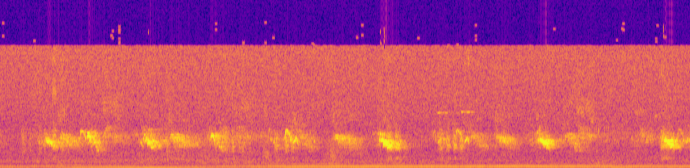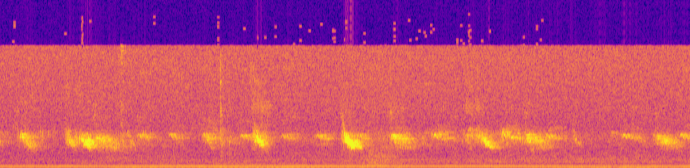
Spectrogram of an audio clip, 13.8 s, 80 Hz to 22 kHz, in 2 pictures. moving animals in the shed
0:00.0 0:05.0, 0:07.6 0:12.3

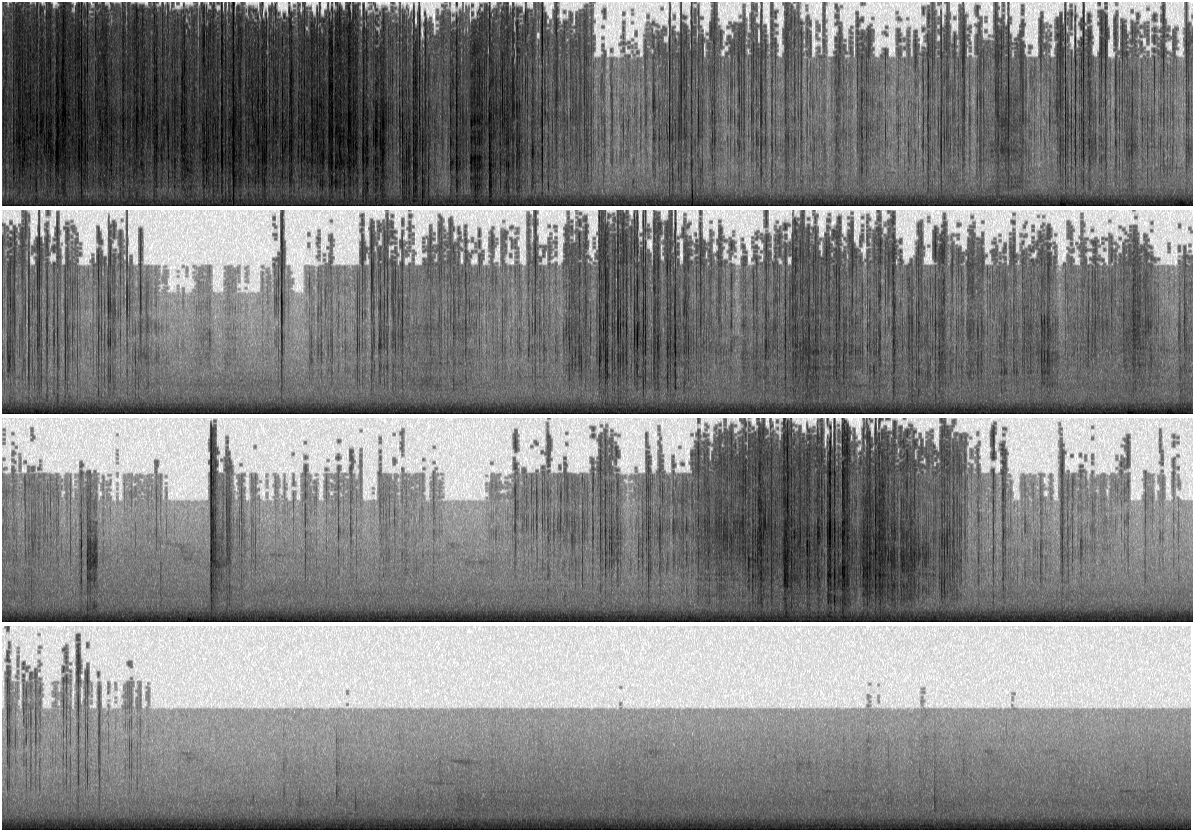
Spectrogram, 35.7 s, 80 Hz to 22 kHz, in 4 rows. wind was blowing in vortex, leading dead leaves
0:00.0 0:20.8

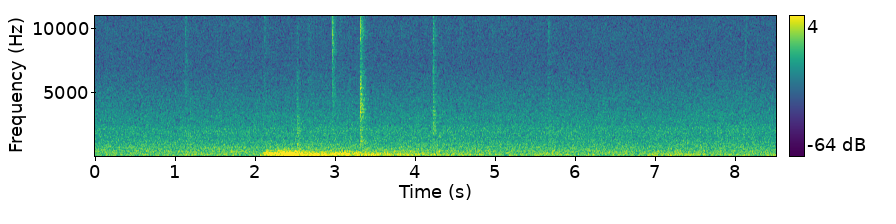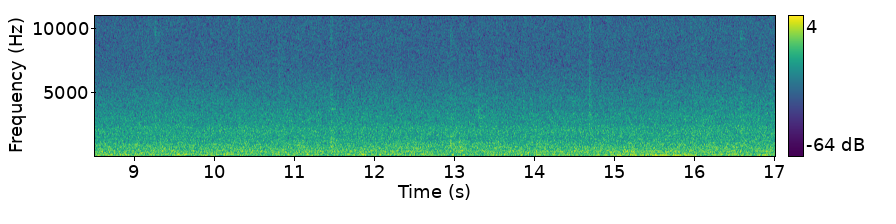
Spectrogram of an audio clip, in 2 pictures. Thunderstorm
0:02.0 0:05.0

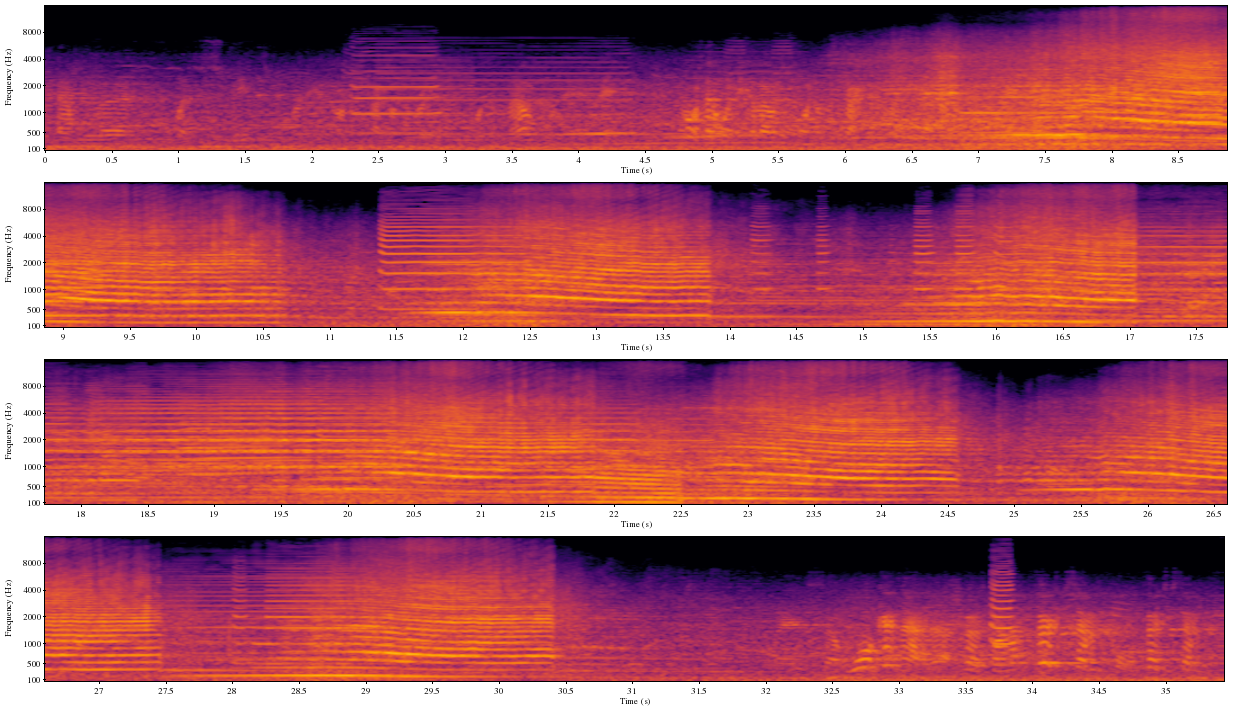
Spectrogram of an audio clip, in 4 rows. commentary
0:00.0 0:08.5, 0:32.0 0:35.4

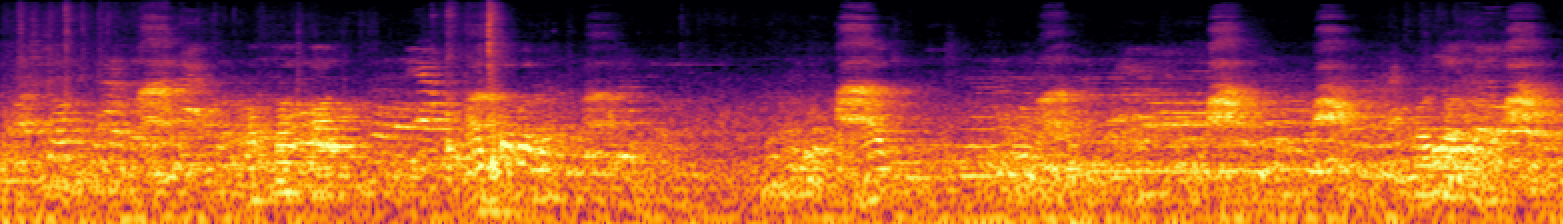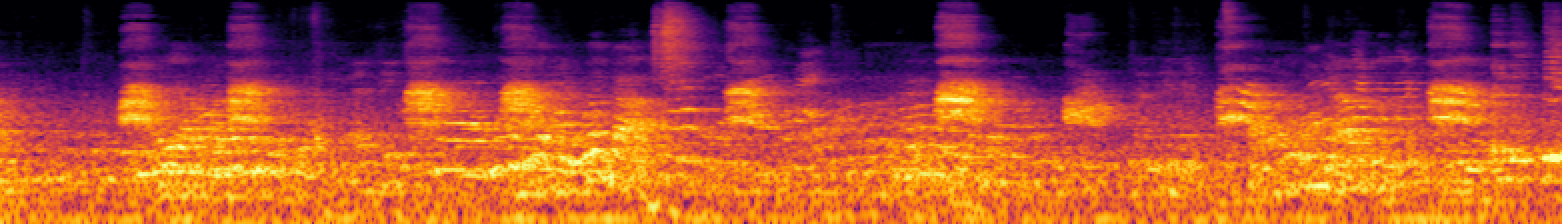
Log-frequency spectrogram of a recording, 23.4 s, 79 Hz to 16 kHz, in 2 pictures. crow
0:00.8 0:01.6, 0:06.2 0:06.8, 0:09.0 0:10.3, 0:11.1 0:11.8, 0:12.6 0:14.0, 0:14.7 0:16.0, 0:17.1 0:17.6, 0:18.7 0:20.1, 0:20.8 0:21.4, 0:22.4 0:23.2

